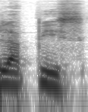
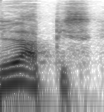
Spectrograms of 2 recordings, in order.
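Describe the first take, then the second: First: "lápiz" wrongly stressed on PIZ; stress on last syllable. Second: "lápiz" stressed on LA; stress on first syllable. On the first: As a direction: throw the accent onto PIZ in "lápiz". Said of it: "no es lápiz". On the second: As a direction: hit LA and drop PIZ in "lápiz". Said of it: "es lápiz". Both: Shown as a demonstration.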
